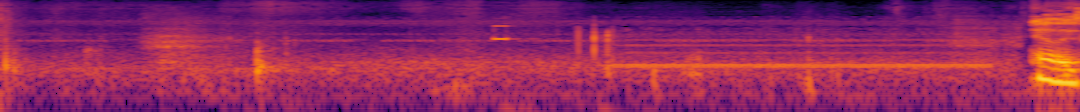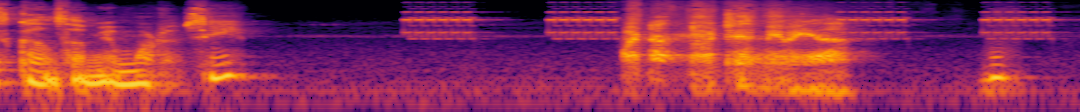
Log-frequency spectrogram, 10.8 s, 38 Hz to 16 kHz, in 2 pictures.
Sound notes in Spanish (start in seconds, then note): 7.4 Suena el celular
